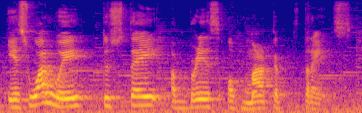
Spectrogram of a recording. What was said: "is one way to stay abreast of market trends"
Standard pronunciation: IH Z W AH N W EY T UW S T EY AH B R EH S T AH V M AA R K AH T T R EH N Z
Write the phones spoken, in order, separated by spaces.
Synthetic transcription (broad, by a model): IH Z W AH N W EY T UW S T EY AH B R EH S AH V M AA R K AH T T R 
